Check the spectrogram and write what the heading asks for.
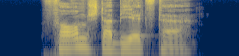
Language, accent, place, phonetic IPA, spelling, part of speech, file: German, Germany, Berlin, [ˈfɔʁmʃtaˌbiːlstɐ], formstabilster, adjective, De-formstabilster.ogg
- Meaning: inflection of formstabil: 1. strong/mixed nominative masculine singular superlative degree 2. strong genitive/dative feminine singular superlative degree 3. strong genitive plural superlative degree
